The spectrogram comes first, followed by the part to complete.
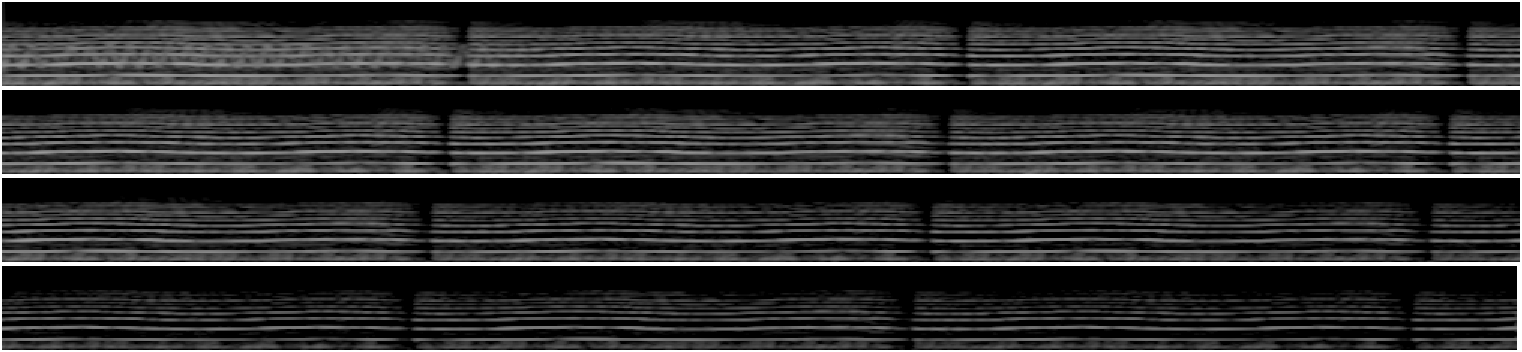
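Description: Live electronic music: a single sustained synthesizer tone with a slow, even vibrato over a low drone, briefly dipping every couple of seconds and slowly fading out.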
